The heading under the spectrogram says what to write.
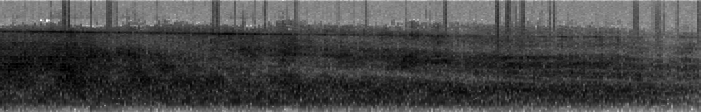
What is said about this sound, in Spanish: podemos poner en marcha los motores y nos abrochamos los cinturones y nos ponemos rumbo a Padua.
